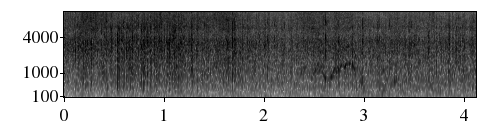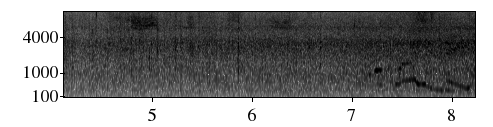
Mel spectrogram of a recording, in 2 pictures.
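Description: Heavy rain pounds steadily on a tent during wild winter weather, a dense continuous hiss that grows slightly louder near the end, with a voice faintly present.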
